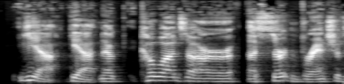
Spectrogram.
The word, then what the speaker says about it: koan: think of something called cones is that the right pronunciation of it yeah yeah now koans are a certain branch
